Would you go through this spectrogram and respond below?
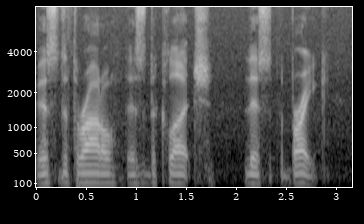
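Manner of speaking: plain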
